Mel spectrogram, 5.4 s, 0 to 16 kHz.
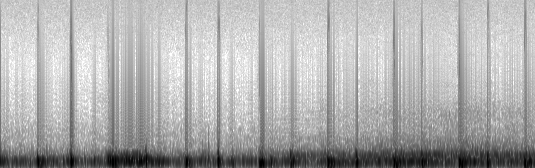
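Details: Female heartbeat: soft, muffled low thumps in a steady rhythm, about 85 a minute, over a faint hum; normal heartbeat.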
